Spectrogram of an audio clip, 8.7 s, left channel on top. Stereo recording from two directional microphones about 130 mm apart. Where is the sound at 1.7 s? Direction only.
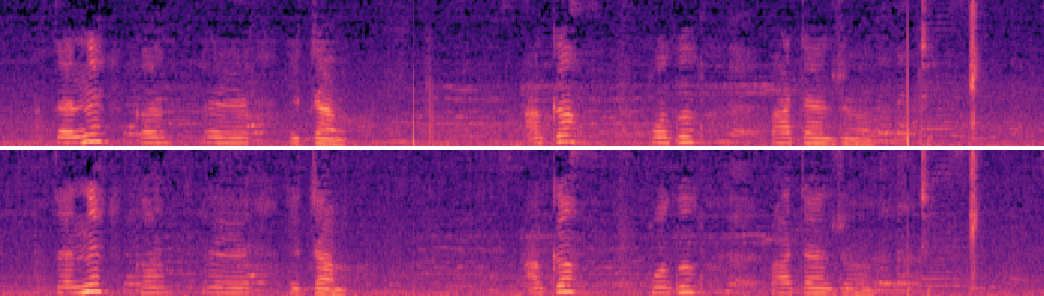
20° right (ahead or behind).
